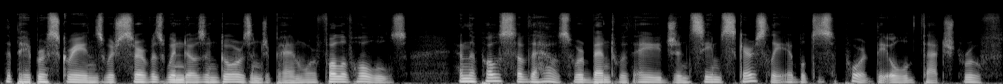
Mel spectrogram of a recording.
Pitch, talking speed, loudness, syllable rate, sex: 110 Hz, 210 wpm, -19 LUFS, 5.3 syllables/s, male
